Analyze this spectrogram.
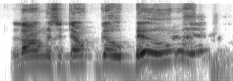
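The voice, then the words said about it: Put-on New Orleans Southern accent. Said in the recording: “the hint of a New Orleans accent ... That weird New Orleans, like it's Gambit, but also like just a Southern guy”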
